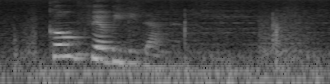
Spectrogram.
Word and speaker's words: confiabilidad: Cuando tú pronuncias confiabilidad, ¿dónde sientes que hay una mayor entonación? ¿Dónde está, dónde escuchas que haces esa mayor fuerza? Justo en la última sílaba.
